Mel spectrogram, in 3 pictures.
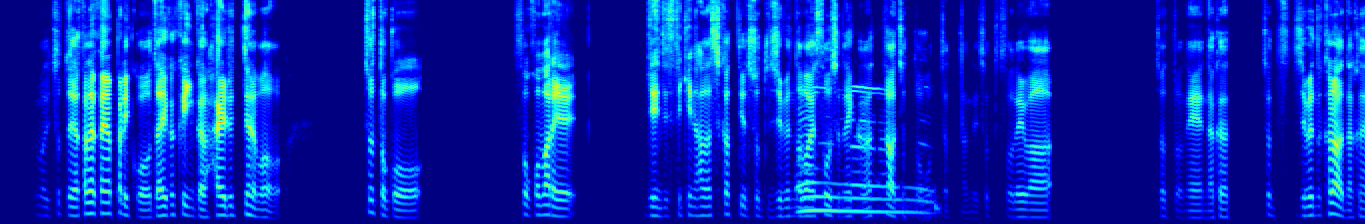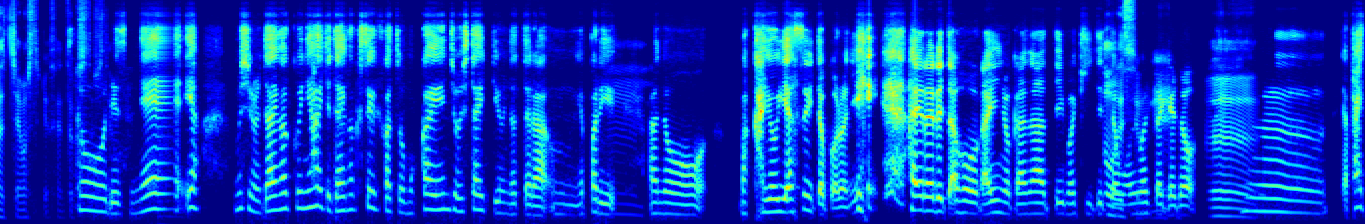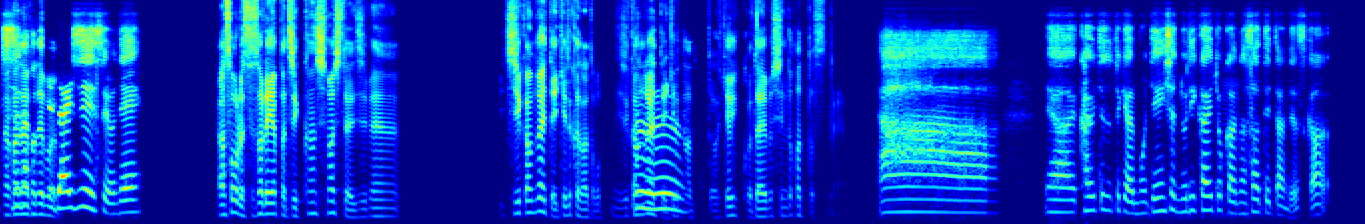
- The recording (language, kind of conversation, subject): Japanese, advice, 学校に戻って学び直すべきか、どう判断すればよいですか？
- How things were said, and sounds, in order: drawn out: "うーん"; laughing while speaking: "ところに"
